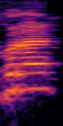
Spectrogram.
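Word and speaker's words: hurray: ठीक है, for example उसमें आता है हुर्रे, ठीक है, हुर्रे आप इसको प्रोनाउंस कर सकते हैं हुर्रा भी और हुर्रे भी।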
